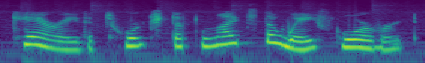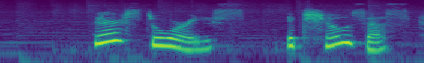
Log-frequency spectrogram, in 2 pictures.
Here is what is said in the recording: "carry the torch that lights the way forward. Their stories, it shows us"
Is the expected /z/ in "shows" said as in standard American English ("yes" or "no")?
yes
